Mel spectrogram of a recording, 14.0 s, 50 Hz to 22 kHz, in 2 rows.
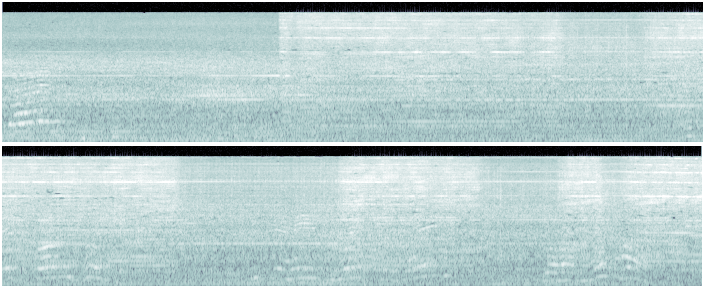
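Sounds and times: table saw motor hum: 0.0s - 14.0s
saw blade cutting plywood: 1.9s - 14.0s.

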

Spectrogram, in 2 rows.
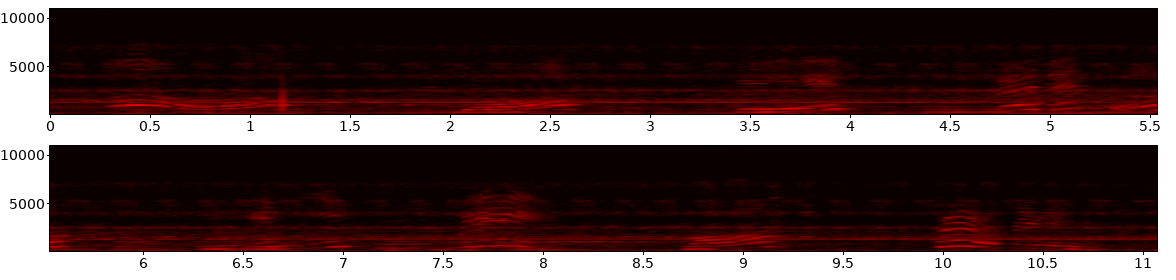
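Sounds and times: soft music: 0.0s - 11.0s.

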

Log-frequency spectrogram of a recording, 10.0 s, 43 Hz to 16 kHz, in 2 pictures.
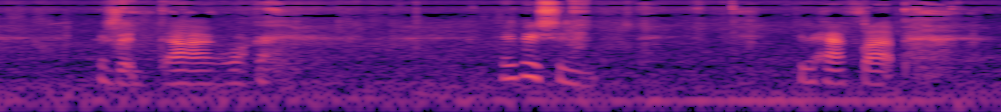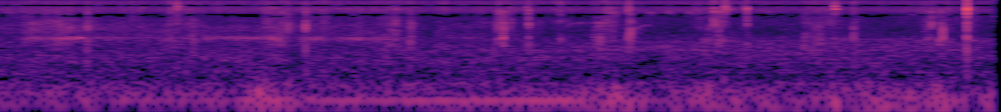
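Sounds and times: footsteps walking: 0.0s - 10.0s
low wind rumble: 0.0s - 10.0s.

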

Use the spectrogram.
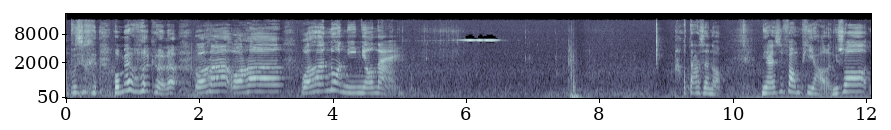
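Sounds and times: short high-pitched electronic beep: 5.8s - 6.6s.

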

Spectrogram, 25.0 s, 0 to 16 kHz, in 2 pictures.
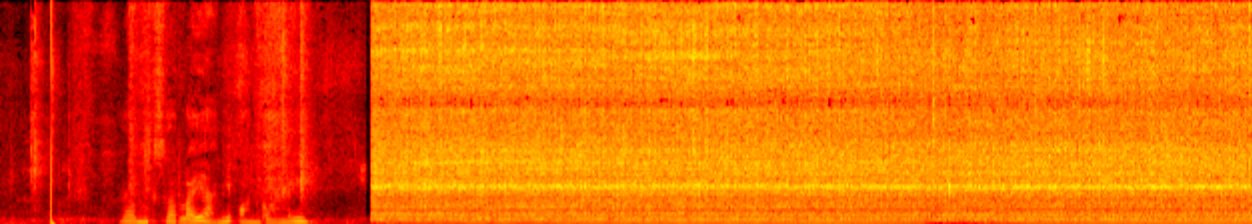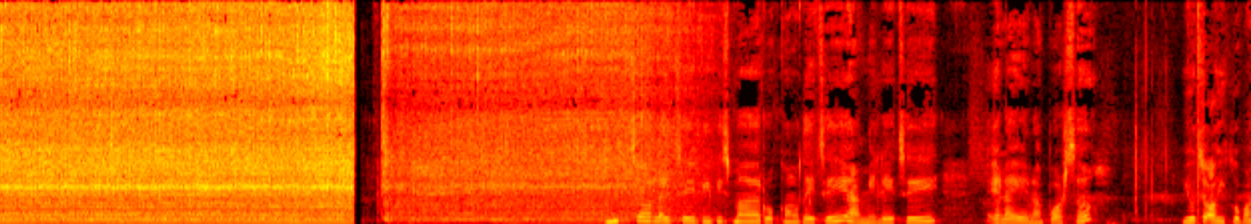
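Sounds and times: mixer grinder motor whine: 3.7s - 19.7s.

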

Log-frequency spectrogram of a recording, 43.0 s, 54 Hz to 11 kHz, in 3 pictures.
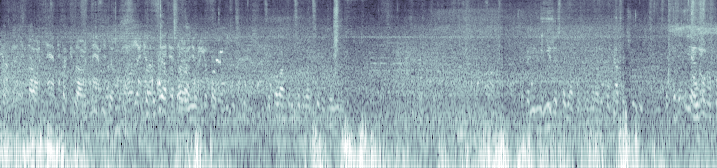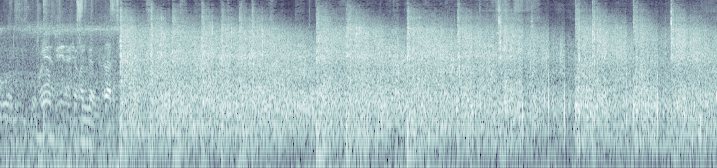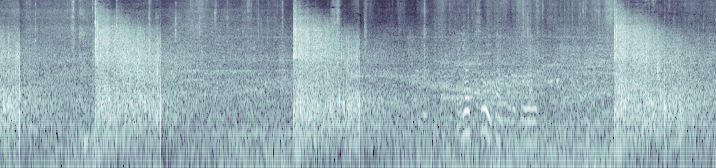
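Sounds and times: voices: 0.0s - 25.9s, 26.8s - 43.0s
sharp pops and bangs: 13.2s - 33.2s, 34.3s - 37.3s, 40.6s - 43.0s.

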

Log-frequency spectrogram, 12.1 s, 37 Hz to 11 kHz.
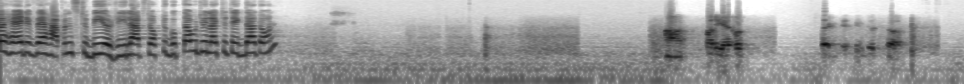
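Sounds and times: faint hiss from audio line: 0.0s - 12.0s.

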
